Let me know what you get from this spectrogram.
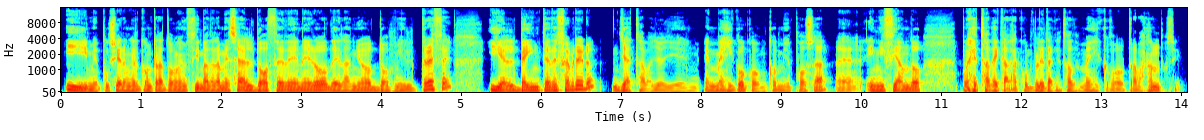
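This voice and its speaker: Guy in an interview, lowish voice, pauses and restarts a lot while he remembers stuff. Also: warm tone. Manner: reflective, with many restarts and hesitations. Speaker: philosopher guest. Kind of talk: conversational interview.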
